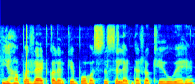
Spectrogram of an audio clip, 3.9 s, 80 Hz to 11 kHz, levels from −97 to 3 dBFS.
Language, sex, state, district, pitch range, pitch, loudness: Hindi, female, Madhya Pradesh, Dhar, 200-220 Hz, 210 Hz, -23 LUFS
